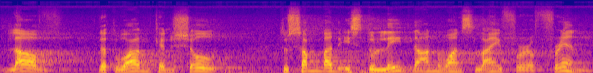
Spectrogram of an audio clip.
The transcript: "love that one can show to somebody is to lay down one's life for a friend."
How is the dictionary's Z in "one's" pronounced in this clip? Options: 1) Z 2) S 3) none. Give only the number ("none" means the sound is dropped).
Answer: 2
